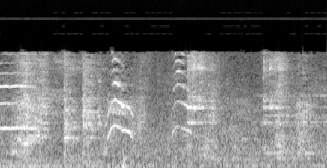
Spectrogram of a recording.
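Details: Female house cat that arrived at two weeks old and misses her mother's milk: two clear, rising-then-falling meows about a second apart in the middle, with fainter mewing before and after.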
